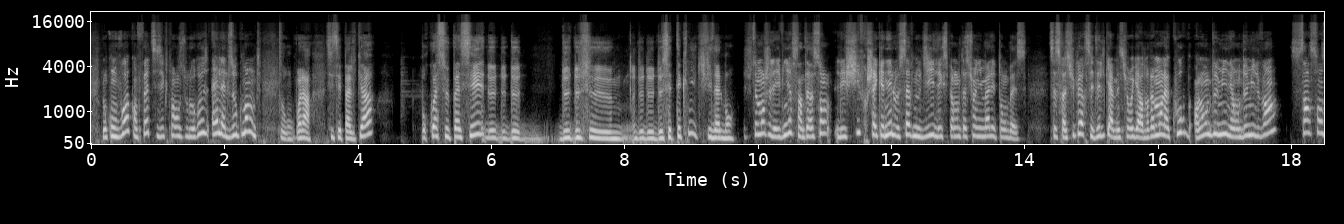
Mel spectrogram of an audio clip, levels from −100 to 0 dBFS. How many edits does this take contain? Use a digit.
1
